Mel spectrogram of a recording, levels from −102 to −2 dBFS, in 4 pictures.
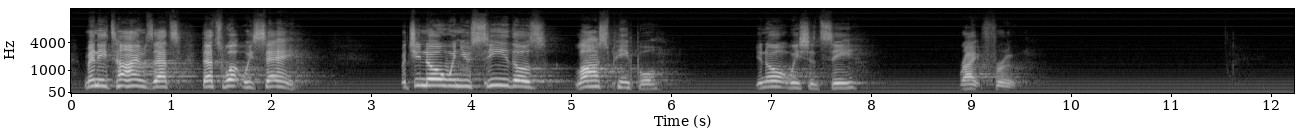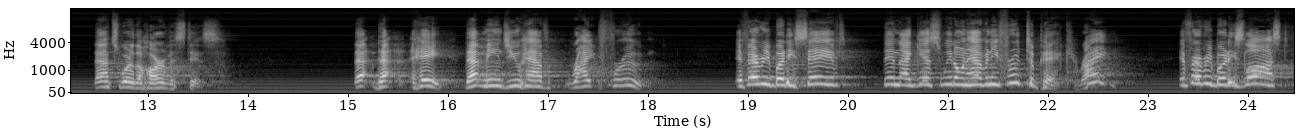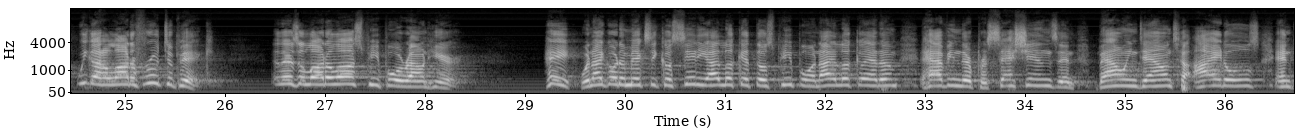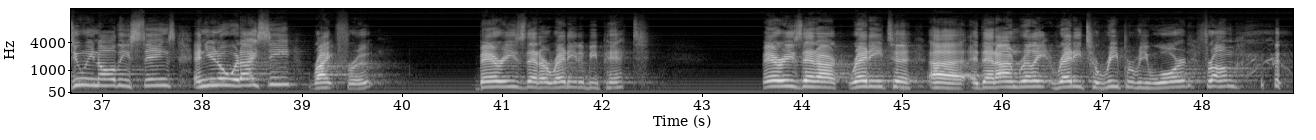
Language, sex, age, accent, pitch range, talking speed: English, male, 50-69, American, 165-260 Hz, 160 wpm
